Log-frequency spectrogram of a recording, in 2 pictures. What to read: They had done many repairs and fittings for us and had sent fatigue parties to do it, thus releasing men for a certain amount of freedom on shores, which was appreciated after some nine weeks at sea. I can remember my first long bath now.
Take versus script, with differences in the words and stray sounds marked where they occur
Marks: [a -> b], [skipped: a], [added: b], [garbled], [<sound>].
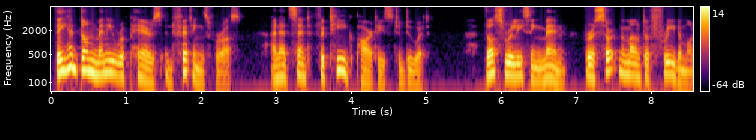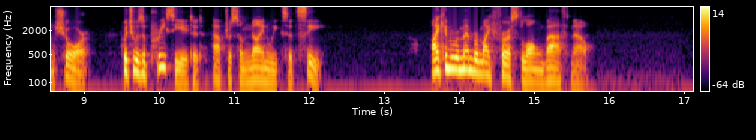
They had done many repairs and fittings for us and had sent fatigue parties to do it, thus releasing men for a certain amount of freedom on [shores, -> shore] which was appreciated after some nine weeks at sea. I can remember my first long bath now.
